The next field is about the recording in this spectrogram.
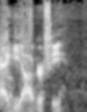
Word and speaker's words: hagiography: But you're really tempting fate by, you know, putting out this hagiography, I can never pronounce that word, hiography of Vince before we even know this terrible thing that is potentially coming down the road. People were talking hagiography.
